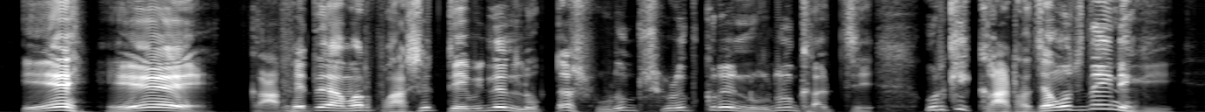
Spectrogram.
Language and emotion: Bengali, disgusted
